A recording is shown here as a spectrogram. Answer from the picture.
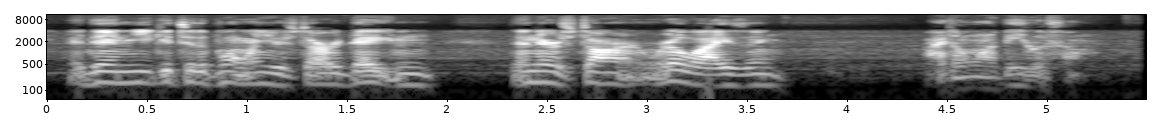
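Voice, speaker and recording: A man speaks at a fairly quick clip, with noticeable background noise throughout. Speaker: vlogger. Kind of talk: personal monologue. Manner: repetitive.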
